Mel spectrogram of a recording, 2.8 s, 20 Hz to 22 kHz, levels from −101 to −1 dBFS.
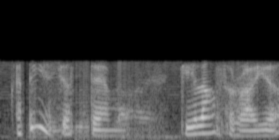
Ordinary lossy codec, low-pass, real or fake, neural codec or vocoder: none; 3.6 kHz; real; none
